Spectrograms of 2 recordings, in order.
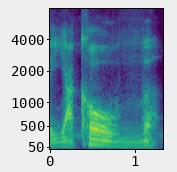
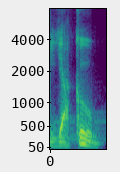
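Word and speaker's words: יעקב: So, it should be Yakub with a B.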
